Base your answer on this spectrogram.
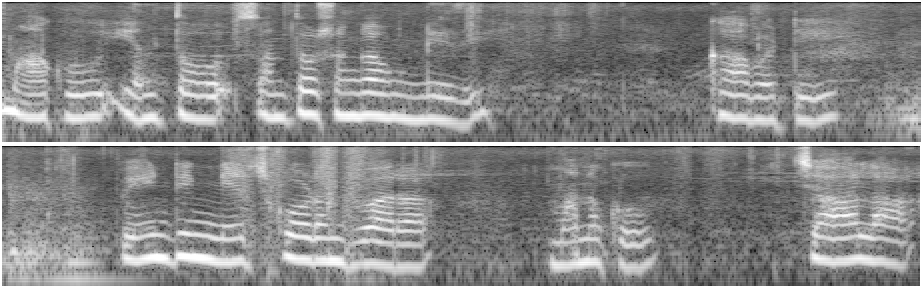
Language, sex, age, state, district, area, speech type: Telugu, female, 30-45, Andhra Pradesh, Nellore, rural, spontaneous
